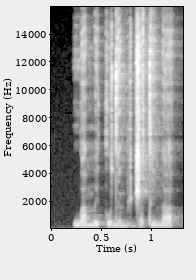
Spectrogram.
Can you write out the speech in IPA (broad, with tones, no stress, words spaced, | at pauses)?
wa˧me˨ ko˧dɛ̃˨be˨d͡ʒa˨ ti˧na˧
